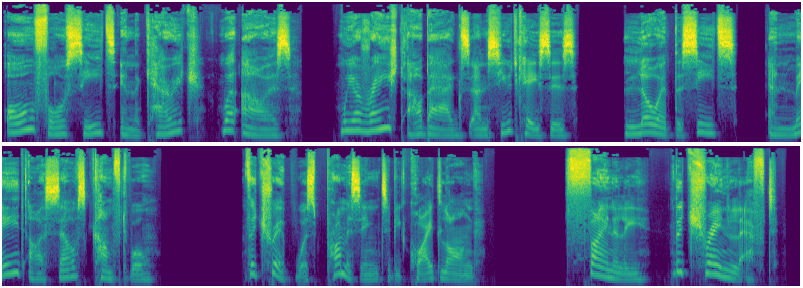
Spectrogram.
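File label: English female Casual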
